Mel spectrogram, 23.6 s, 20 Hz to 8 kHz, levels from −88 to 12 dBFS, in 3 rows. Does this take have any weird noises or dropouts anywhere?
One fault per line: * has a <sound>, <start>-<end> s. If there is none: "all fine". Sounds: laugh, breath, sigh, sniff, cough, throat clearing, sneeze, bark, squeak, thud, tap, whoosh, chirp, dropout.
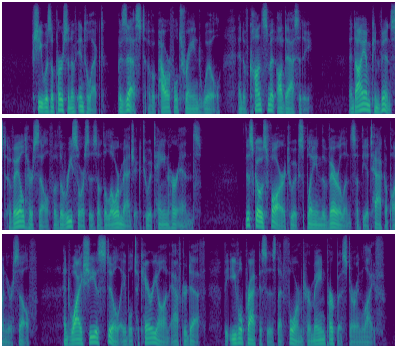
all fine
